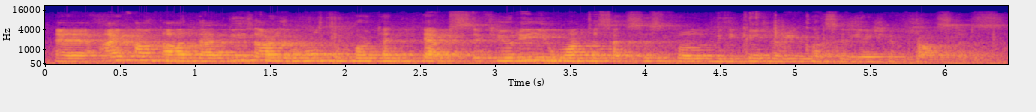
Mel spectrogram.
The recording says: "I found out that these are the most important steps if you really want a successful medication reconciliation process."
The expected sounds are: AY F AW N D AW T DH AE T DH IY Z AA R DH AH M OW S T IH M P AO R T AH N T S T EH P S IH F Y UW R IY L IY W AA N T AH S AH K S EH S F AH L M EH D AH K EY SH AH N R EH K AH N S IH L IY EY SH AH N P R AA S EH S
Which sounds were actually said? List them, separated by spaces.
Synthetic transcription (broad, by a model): AY F AW N D AW T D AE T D IY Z AA R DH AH M OW S T IH M P AO R T AH N T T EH P S IH F Y UW R IY L IY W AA N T AH S AH K S EH S F AH L M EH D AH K EY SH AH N R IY K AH N S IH L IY EY SH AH N P R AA S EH S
